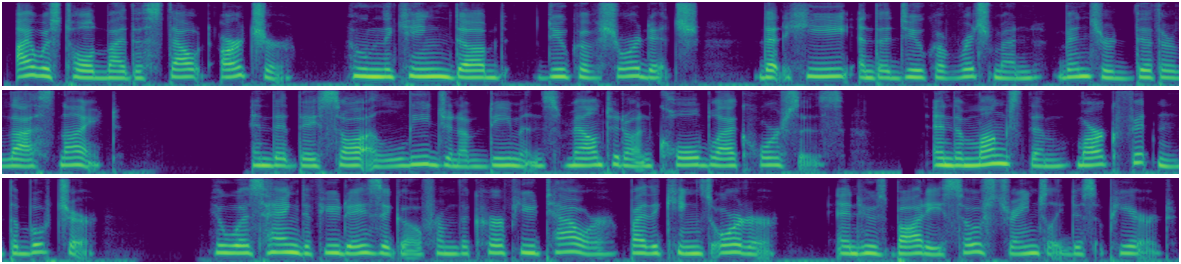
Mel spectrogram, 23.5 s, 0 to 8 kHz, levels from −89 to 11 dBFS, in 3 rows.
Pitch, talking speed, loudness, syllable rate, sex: 210 Hz, 170 wpm, -17 LUFS, 4.7 syllables/s, female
